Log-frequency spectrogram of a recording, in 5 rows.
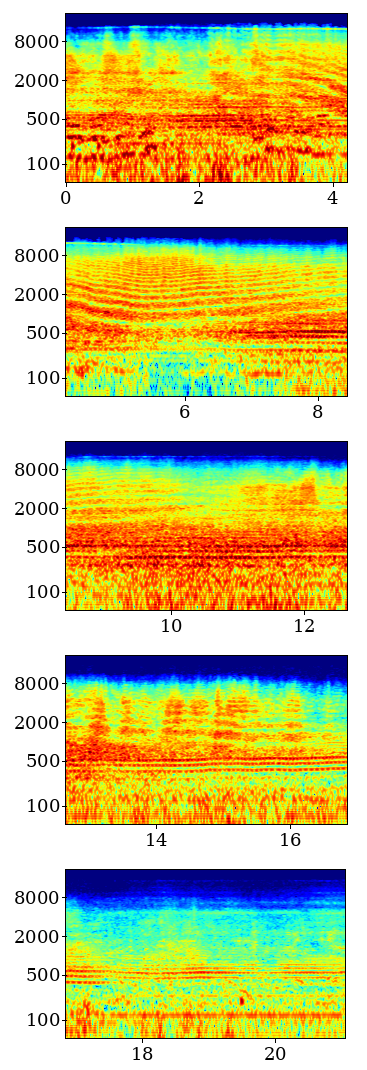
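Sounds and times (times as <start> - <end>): model jet turbine flying past: 0.0 - 21.0.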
